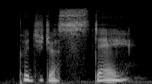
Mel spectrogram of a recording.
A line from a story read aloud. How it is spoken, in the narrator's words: he asked, very quietly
